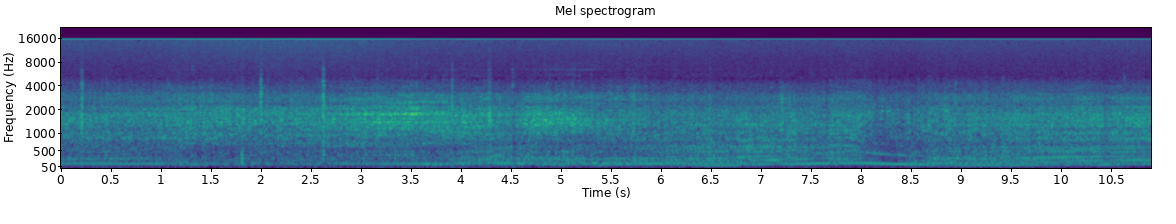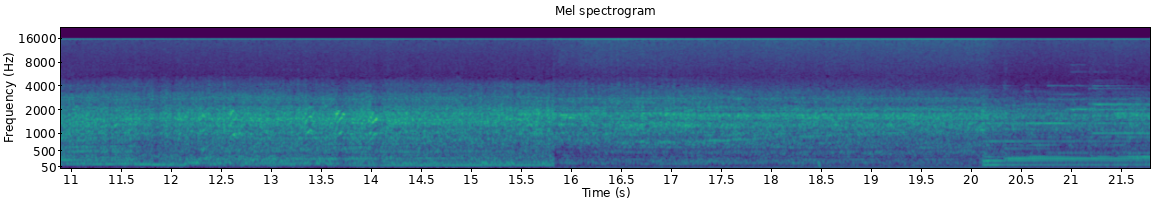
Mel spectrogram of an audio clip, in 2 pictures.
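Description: Car engine and road noise heard from inside a moving car, the engine note rising and falling repeatedly as it speeds up and slows. About 16 s in the sound changes abruptly to a steadier, quieter run.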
